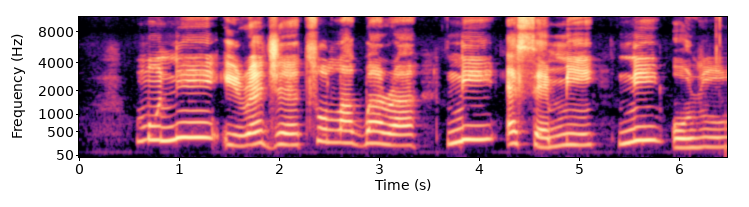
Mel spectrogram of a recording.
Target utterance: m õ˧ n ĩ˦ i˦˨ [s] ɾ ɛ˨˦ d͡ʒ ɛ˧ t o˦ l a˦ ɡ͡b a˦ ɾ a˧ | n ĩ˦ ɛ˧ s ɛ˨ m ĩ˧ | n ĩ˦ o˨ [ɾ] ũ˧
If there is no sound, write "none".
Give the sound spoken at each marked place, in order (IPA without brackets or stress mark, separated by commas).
none, ɾ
